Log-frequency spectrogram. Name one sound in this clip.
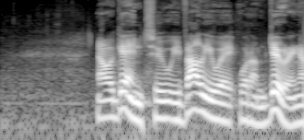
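An older man speaks calmly and clearly into a microphone close by.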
